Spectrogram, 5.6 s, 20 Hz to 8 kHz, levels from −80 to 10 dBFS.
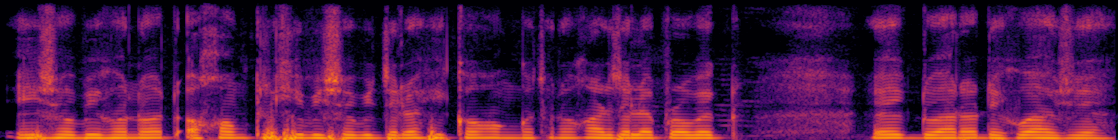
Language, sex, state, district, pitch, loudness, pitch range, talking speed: Assamese, male, Assam, Kamrup Metropolitan, 170 Hz, -15 LUFS, 165-175 Hz, 140 wpm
